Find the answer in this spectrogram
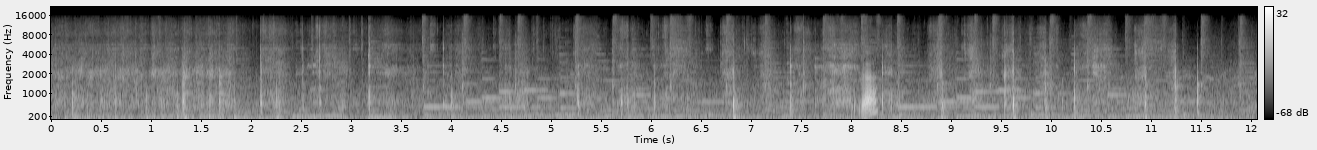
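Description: Light background music with a run of melodic notes, over repeated short clicks and scrapes of a spoon stirring rice in a cooking pot.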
